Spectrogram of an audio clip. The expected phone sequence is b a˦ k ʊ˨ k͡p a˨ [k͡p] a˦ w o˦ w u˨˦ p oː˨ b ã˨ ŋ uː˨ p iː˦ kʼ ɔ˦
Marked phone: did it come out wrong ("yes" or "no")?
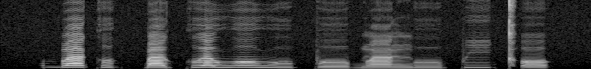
yes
